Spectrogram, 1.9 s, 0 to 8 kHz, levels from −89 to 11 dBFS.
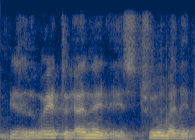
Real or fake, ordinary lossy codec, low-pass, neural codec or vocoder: fake; none; 7.2 kHz; codec, 24 kHz, 3 kbps, HILCodec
